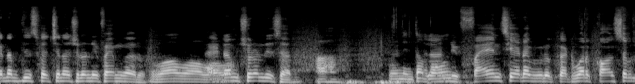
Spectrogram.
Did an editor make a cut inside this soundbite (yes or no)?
no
